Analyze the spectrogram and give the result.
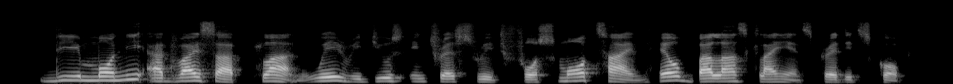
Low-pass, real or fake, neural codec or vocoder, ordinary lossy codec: none; fake; codec, 16 kHz, 0.9 kbps, LongCat-Audio-Codec; none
